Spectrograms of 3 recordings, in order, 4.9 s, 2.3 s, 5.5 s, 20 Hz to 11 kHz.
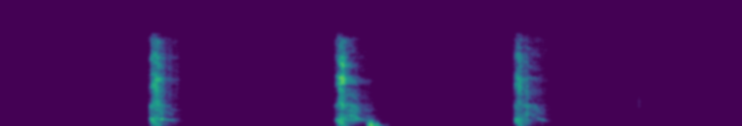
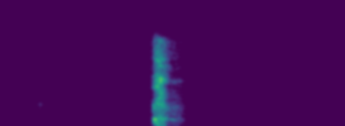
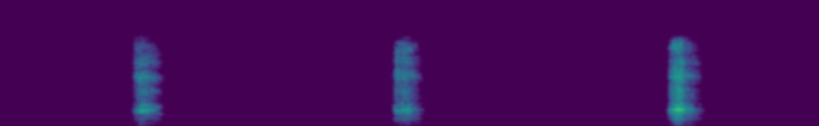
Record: {"three_cough_length": "4.9 s", "three_cough_amplitude": 23283, "three_cough_signal_mean_std_ratio": 0.2, "cough_length": "2.3 s", "cough_amplitude": 13153, "cough_signal_mean_std_ratio": 0.16, "exhalation_length": "5.5 s", "exhalation_amplitude": 11745, "exhalation_signal_mean_std_ratio": 0.19, "survey_phase": "beta (2021-08-13 to 2022-03-07)", "age": "18-44", "gender": "Female", "wearing_mask": "No", "symptom_cough_any": true, "symptom_sore_throat": true, "symptom_fatigue": true, "smoker_status": "Current smoker (1 to 10 cigarettes per day)", "respiratory_condition_asthma": false, "respiratory_condition_other": false, "recruitment_source": "REACT", "submission_delay": "1 day", "covid_test_result": "Negative", "covid_test_method": "RT-qPCR", "influenza_a_test_result": "Negative", "influenza_b_test_result": "Negative"}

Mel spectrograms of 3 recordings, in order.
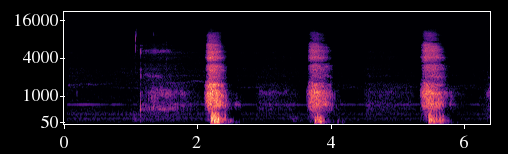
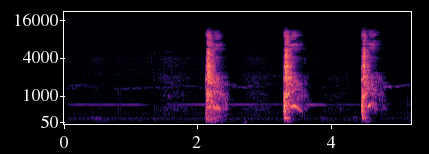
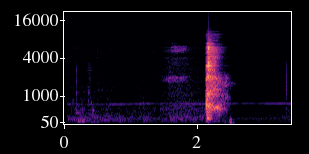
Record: {"exhalation_length": "6.4 s", "exhalation_amplitude": 23539, "exhalation_signal_mean_std_ratio": 0.28, "three_cough_length": "5.2 s", "three_cough_amplitude": 30266, "three_cough_signal_mean_std_ratio": 0.26, "cough_length": "3.4 s", "cough_amplitude": 30575, "cough_signal_mean_std_ratio": 0.2, "survey_phase": "beta (2021-08-13 to 2022-03-07)", "age": "18-44", "gender": "Female", "wearing_mask": "No", "symptom_change_to_sense_of_smell_or_taste": true, "symptom_onset": "12 days", "smoker_status": "Ex-smoker", "respiratory_condition_asthma": false, "respiratory_condition_other": false, "recruitment_source": "REACT", "submission_delay": "1 day", "covid_test_result": "Negative", "covid_test_method": "RT-qPCR", "influenza_a_test_result": "Negative", "influenza_b_test_result": "Negative"}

